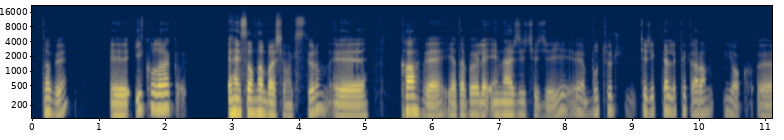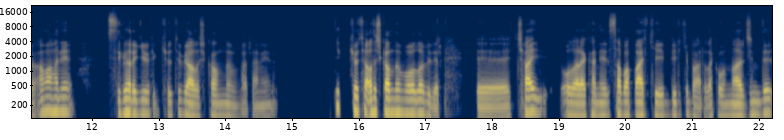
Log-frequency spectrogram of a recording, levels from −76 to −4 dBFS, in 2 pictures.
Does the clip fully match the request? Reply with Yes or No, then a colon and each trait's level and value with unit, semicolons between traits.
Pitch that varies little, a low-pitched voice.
No: average, 4.5 semitones; low, 115 Hz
